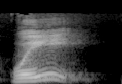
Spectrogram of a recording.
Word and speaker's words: quý: Bây giờ chúng ta đến cái mục tiếp theo, cái mục này, cái chữ này đọc là quý, quý nhị.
